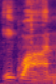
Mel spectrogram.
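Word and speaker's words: Egwene: here was matt um uh win whisperer was iguan and that's how you say her name ultimate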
